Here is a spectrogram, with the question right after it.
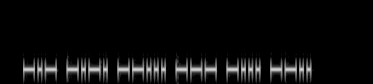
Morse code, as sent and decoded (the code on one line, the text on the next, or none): -.- -.-. --... --- -... --..
KC7OBZ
